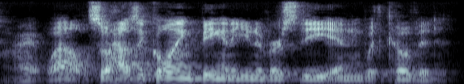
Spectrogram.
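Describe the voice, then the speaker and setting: A man's voice: on the low side, a little fast, lo-fi sound. A man hosting a podcast interview, upbeat and chatty, often saying "all right" between questions. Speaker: podcast host. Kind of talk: casual interview chat.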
